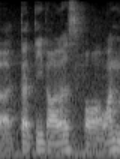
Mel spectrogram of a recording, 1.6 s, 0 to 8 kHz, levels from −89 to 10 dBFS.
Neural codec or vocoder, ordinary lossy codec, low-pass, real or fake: none; none; none; real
